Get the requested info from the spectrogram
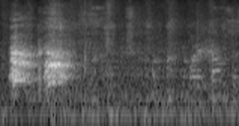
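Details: Eight-and-a-half-week-old corgi puppy roughhousing with its mother, licking and nipping; two quick yelping barks open the recording, then quieter rustling and faint vocal sounds.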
